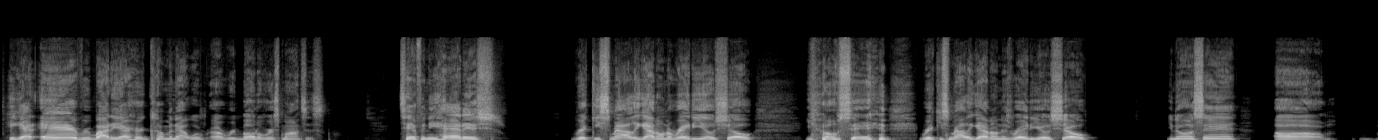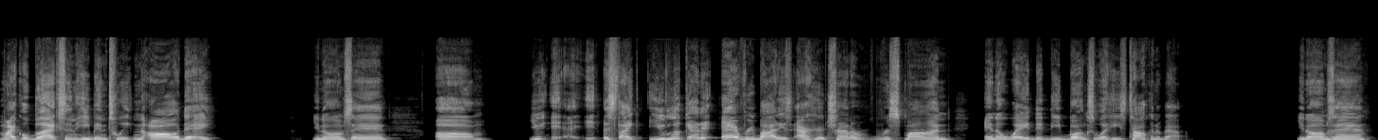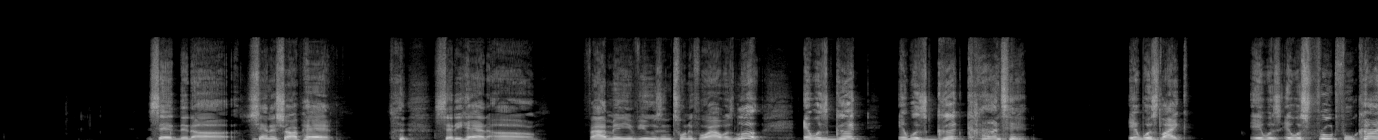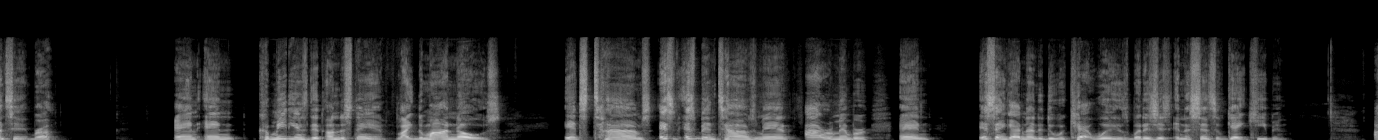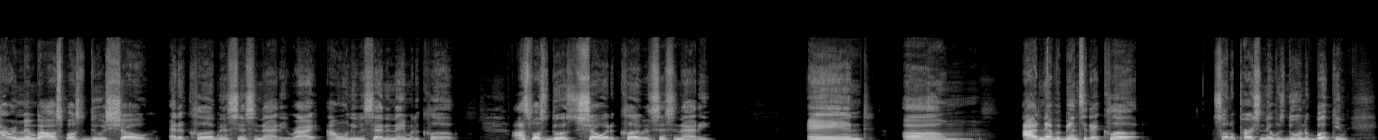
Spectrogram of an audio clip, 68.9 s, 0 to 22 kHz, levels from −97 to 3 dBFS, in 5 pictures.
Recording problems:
none

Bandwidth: 16 kHz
